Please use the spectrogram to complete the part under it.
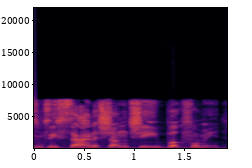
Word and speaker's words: Shang-Chi: I asked him, I said, how do you pronounce his name? He was like, it's Shang-Chi. He's like, he says, I have no clue why people call it Shang-Chi.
